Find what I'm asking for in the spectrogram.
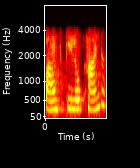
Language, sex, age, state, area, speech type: Gujarati, female, 18-30, Gujarat, urban, conversation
